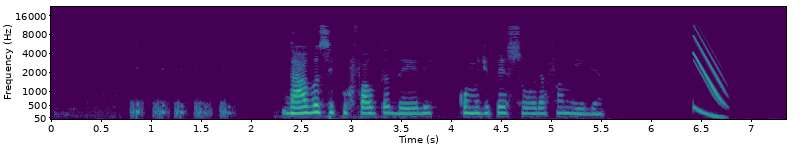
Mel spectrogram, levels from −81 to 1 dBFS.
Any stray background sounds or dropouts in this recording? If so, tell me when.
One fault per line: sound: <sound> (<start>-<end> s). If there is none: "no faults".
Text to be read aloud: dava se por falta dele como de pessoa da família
sound: laugh (0.8-1.9 s)
sound: chirp (6.4-6.8 s)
